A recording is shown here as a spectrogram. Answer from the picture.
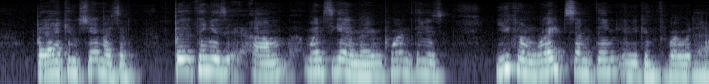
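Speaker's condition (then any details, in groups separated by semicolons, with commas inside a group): Cerebral palsy; speaks coherently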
